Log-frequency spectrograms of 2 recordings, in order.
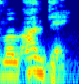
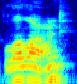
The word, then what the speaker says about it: Lalonde: and that is lalande did i pronounce your last name correctly close it's it's pronounced laloned okay malone nobody so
